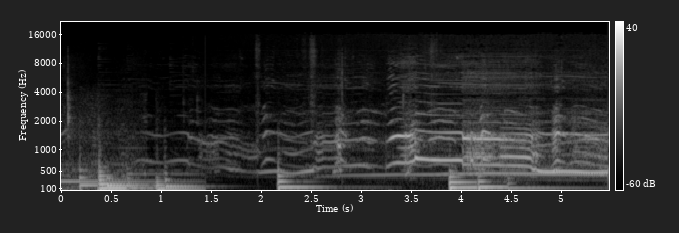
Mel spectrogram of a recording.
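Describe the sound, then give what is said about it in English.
A team of sled dogs in the Boundary Waters, about to go ice fishing, howls together, several long wavering voices rising and falling over one another in a continuous chorus, with no one speaking. “We're out here in the Boundary Waters with a team of sled dogs today.”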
